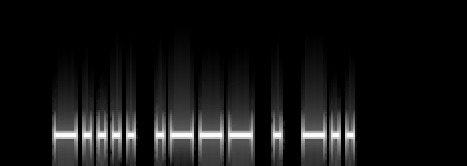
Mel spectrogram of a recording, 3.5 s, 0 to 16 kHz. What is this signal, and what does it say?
Morse code, heard as a keyed tone, about 22 wpm, 700 Hz. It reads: 6JED
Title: Four Challenging Letter-Number Combinations 22wpm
